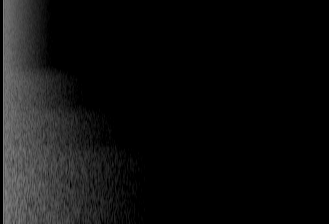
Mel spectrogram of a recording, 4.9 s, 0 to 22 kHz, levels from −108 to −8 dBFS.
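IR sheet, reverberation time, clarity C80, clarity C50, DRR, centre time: 2.7 s, 1.5 dB, 0.0 dB, -3.0 dB, 121 ms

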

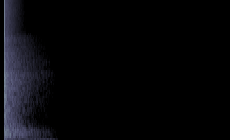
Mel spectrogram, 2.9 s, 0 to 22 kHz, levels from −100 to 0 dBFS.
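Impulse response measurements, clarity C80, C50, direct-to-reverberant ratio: 11.0 dB, 9.0 dB, -3.0 dB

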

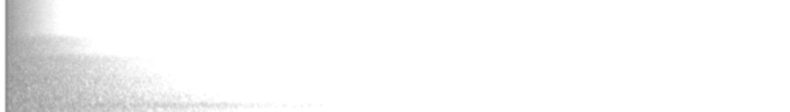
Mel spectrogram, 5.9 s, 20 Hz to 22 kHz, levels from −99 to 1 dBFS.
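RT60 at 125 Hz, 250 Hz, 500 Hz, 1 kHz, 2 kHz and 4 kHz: 2.8 s, 3.5 s, 2.6 s, 2.0 s, 1.7 s, 1.1 s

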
